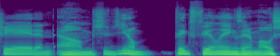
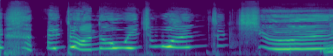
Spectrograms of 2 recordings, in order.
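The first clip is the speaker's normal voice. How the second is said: much higher, slow, fake-crying little girl; whiny crying kid; much slower than usual. Daughter unable to pick a lollipop, mock sobbing high. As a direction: wail it like an overwhelmed preschooler.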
